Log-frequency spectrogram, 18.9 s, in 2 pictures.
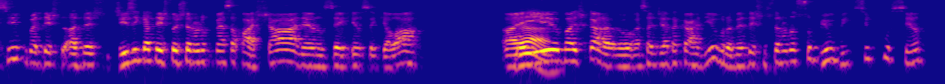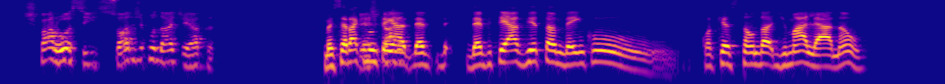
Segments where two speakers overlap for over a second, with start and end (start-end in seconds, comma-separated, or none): none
